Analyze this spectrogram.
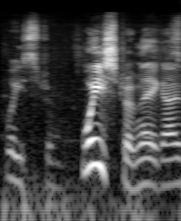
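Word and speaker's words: Ouistreham: very well because I've been calling it Quist ham so how' you say it w wam there you go W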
